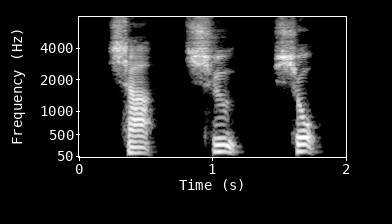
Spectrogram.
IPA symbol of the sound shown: ɕ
